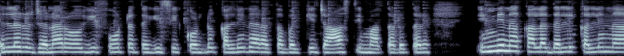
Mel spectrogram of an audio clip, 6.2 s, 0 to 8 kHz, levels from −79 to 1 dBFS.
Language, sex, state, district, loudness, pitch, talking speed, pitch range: Kannada, female, Karnataka, Bellary, -16 LUFS, 220 Hz, 135 wpm, 210-230 Hz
